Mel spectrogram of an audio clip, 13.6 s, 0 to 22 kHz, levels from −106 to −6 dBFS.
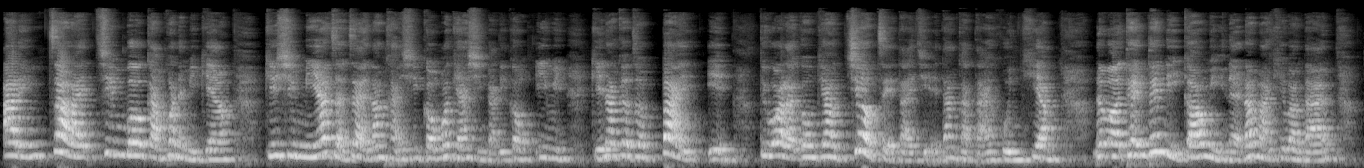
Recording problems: off-mic speech; far
room echo; slight; dies away in 0.4 s

